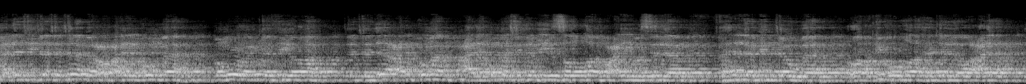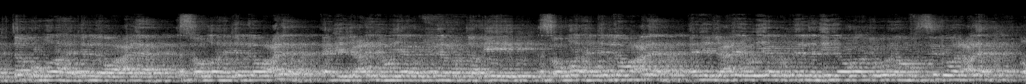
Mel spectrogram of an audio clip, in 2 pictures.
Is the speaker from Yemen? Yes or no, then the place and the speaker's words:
no; Egypt; اللهم اجعل بلدنا مصر أمن الأمانة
